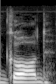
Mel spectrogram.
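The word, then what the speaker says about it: Gordes: G-O-R-D-E-S. I've been told it's pronounced God.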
